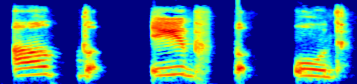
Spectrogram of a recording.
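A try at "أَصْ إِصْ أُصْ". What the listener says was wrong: তুমি আমার মনে হচ্ছিল দ বলে ফেলেছো, এই জন্য বললাম।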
